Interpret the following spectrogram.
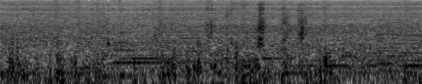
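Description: Wind buffeting the microphone, a gusty low rumble.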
